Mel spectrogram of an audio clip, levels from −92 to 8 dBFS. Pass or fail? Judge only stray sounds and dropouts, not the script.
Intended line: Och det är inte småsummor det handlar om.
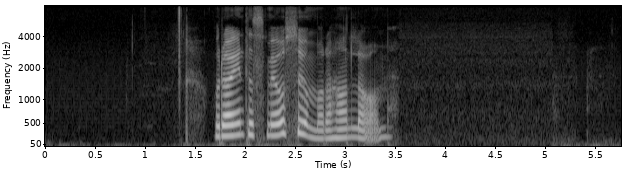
pass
